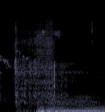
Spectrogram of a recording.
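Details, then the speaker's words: Car, battery just reconnected, out of gear with clutch pressed, e-brake on: brief crank, then it catches at once and settles into a steady, even idle; clean, healthy start. "It starts right up. Absolutely no problem."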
